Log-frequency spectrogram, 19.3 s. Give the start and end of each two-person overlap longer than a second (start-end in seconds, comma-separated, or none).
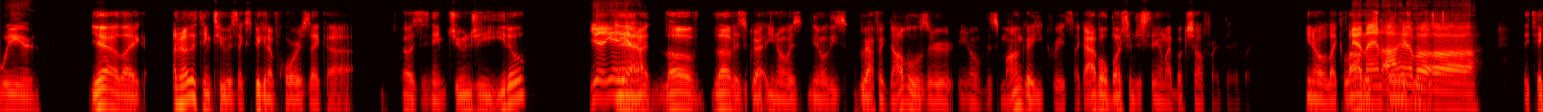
16.9-18.1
